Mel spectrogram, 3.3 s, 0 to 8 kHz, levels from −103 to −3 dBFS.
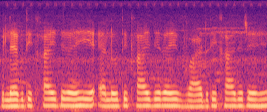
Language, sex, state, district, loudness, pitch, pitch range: Hindi, female, Jharkhand, Sahebganj, -15 LUFS, 175 Hz, 170-175 Hz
